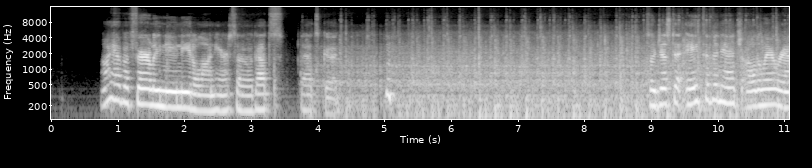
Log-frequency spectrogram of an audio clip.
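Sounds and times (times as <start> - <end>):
electric sewing machine stitching: 3.7 - 11.0.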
